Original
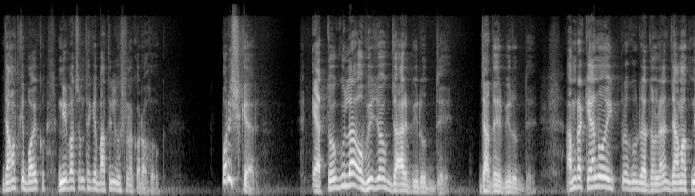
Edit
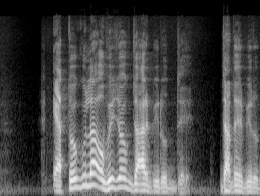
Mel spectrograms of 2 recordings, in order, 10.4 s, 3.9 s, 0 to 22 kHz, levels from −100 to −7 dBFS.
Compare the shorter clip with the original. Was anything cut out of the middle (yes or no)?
no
